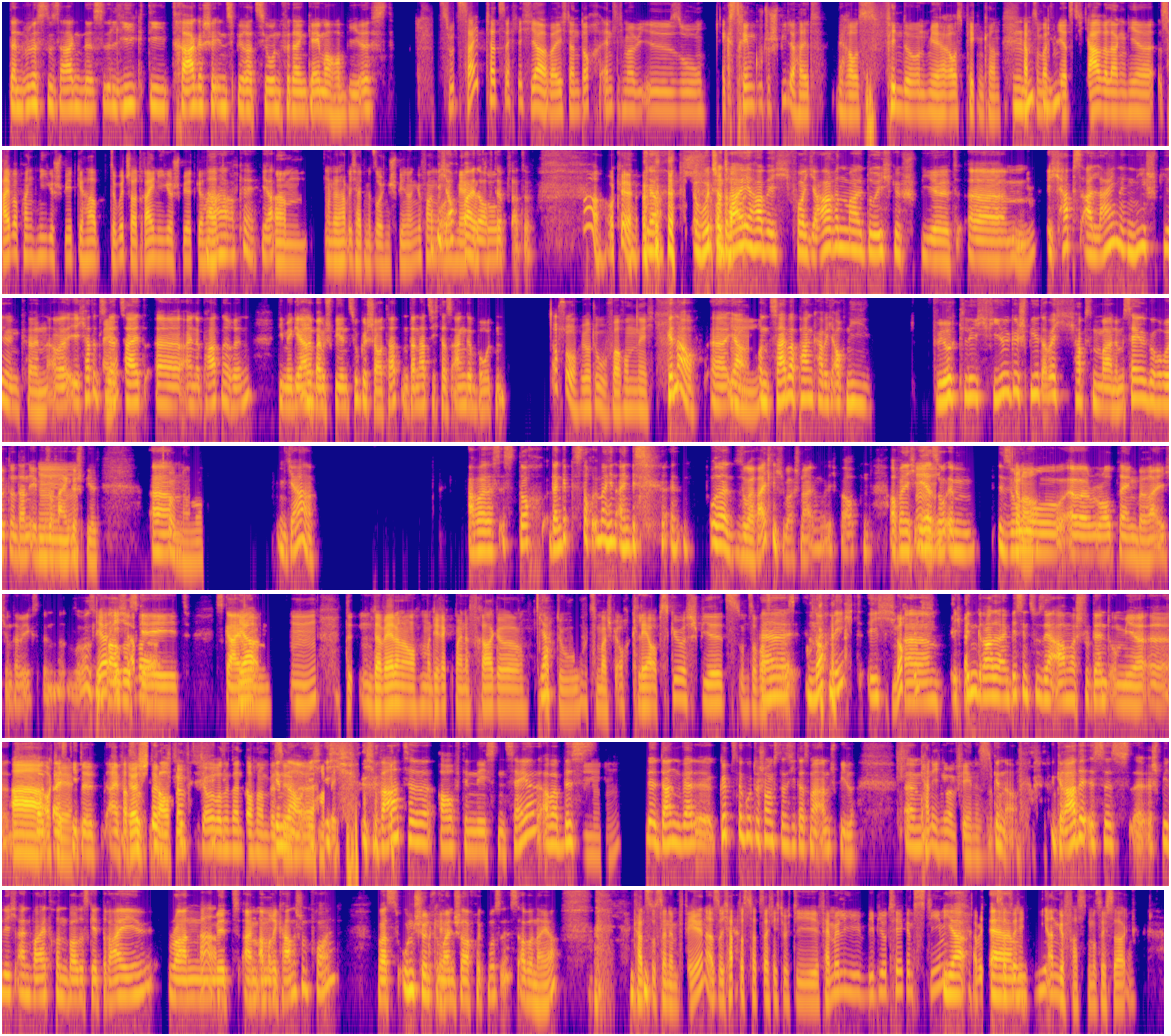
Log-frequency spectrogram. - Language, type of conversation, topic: German, unstructured, Wie bist du zu deinem Lieblingshobby gekommen?
- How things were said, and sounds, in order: other background noise; laugh; laughing while speaking: "bisschen"; in English: "Roleplaying"; laugh; laugh; chuckle; in English: "Run"; chuckle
